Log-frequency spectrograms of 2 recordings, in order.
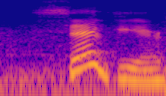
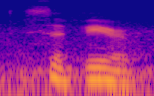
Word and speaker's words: Sevier: Sevier for Sevier.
